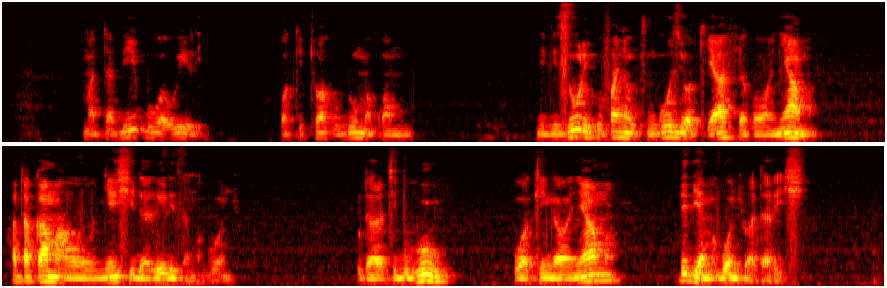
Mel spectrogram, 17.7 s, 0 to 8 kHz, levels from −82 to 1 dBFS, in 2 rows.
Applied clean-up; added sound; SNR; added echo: none; none; none; none.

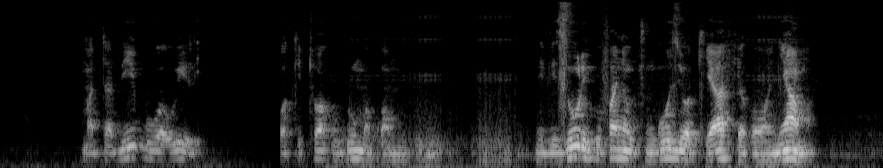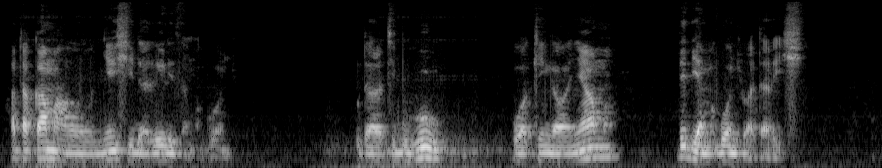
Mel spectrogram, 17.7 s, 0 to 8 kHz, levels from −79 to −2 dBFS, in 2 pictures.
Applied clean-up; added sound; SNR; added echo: neural separator model SepFormer DNS4.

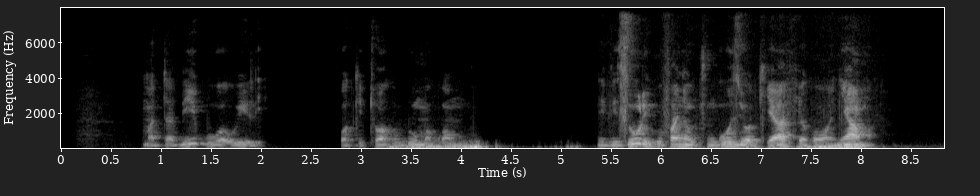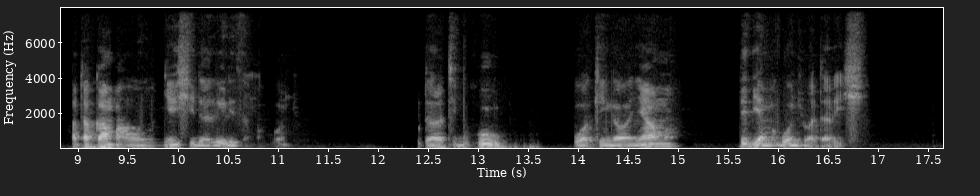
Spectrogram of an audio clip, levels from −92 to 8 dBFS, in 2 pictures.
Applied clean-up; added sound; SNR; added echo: neural mask model RNNoise.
